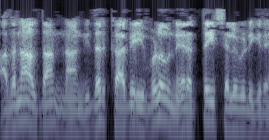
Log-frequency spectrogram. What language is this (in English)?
Tamil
